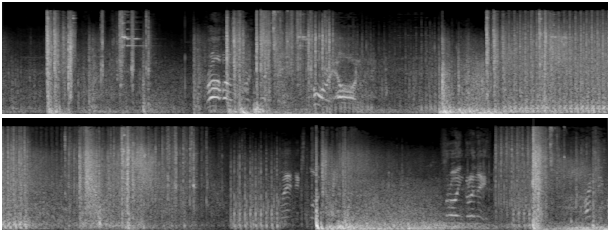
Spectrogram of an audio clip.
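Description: Rifle shots crack loudly.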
